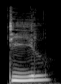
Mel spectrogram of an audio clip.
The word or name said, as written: deal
